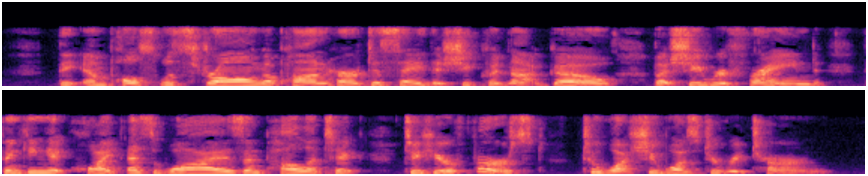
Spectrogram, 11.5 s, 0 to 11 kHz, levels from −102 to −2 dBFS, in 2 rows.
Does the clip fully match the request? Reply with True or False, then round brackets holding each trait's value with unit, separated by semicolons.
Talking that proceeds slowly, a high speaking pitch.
False (165 wpm; 235 Hz)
